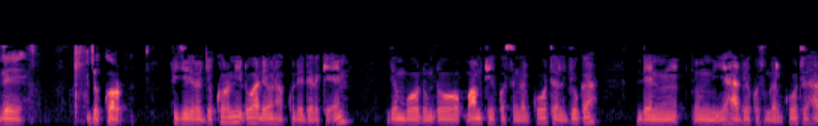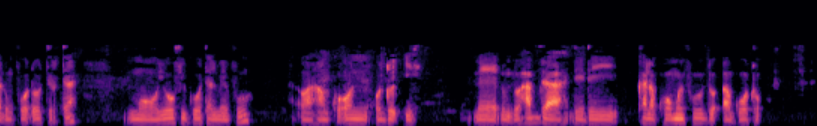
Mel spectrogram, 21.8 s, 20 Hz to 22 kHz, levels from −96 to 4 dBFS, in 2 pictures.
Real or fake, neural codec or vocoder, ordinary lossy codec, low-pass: real; none; MP3, 24 kbps; 7.2 kHz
